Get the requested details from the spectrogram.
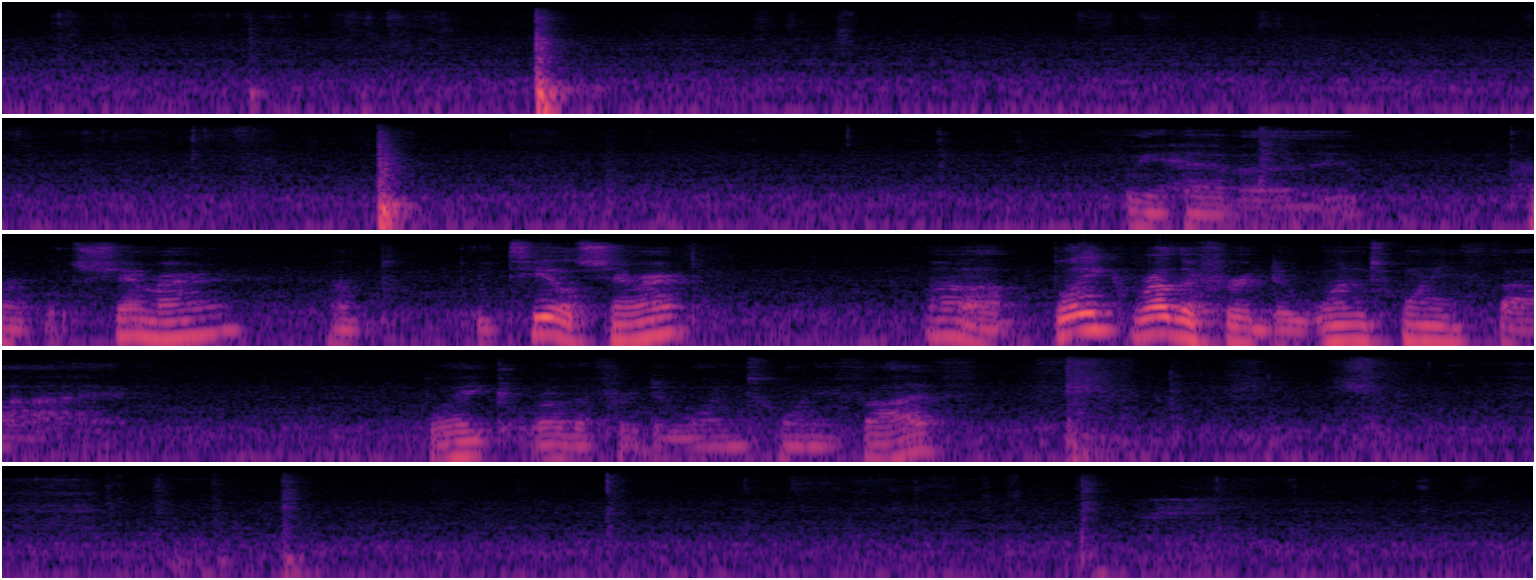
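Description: Stiff trading cards rustle and flick as hands shuffle through them.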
